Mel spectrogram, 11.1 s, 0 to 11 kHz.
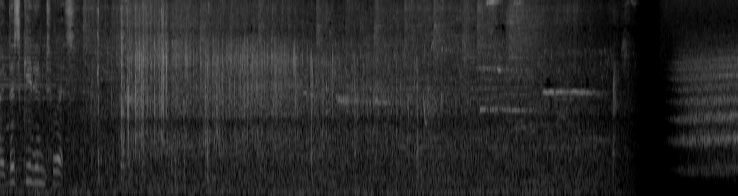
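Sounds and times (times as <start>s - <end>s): low wind rumble: 0.7s - 9.2s
bike tyres crunching on gravel: 1.3s - 7.6s.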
